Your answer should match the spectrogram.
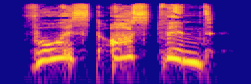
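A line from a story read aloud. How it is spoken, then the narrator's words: Shouting over wind. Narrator (German): schrie Mika gegen den Wind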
